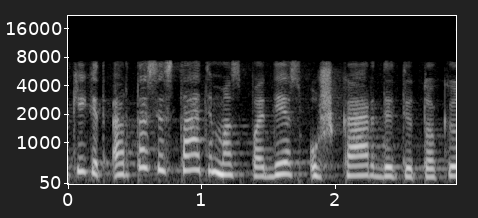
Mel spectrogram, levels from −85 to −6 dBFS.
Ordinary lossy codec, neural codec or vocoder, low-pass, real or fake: MP3, 64 kbps; none; 7.2 kHz; real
